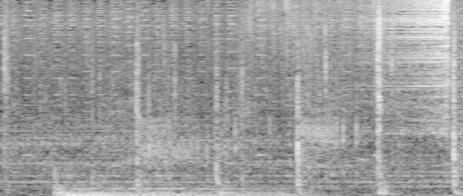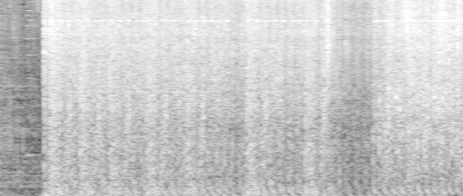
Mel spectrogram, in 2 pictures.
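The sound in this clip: Gunshots in a dubbed animated cartoon: a few sharp, separate cracks ring out, then give way to a sustained, loud burst of dense noise.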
